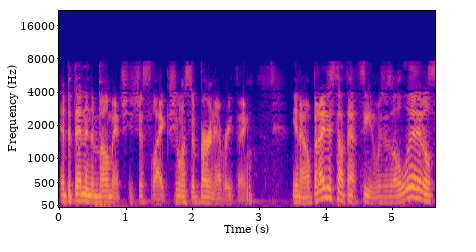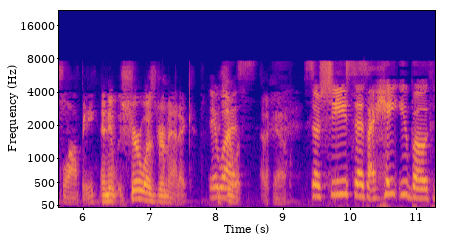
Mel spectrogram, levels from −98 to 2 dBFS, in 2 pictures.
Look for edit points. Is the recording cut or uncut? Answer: cut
